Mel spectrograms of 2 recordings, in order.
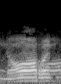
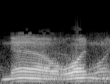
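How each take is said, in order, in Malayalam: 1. 'n'-ന് ശേഷമുള്ള സ്വരം വൃത്താകൃതിയിലുള്ള 'o' പോലെ തോന്നുന്നു. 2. 'n'-ന് ശേഷമുള്ള സ്വരം തുറന്ന 'a' പോലെ തോന്നുന്നു.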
